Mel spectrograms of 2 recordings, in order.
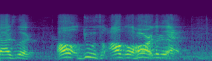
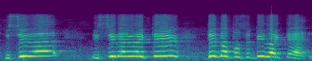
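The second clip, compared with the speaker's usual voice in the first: high, whiny mock voice of a clueless guy; mock whiny higher voice, teasing; mocking another YouTuber; 9 semitones higher than usual. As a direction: ham up the know-it-all pointing at his car. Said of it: "He goes".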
